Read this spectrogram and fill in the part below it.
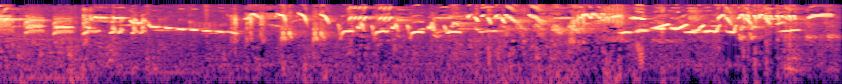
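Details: Sumatran red-crowned leafbird song as used for fighting practice at song contests: loud, rapid, varied high chirps, slurred whistles and quick descending notes, dense and continuous throughout.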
